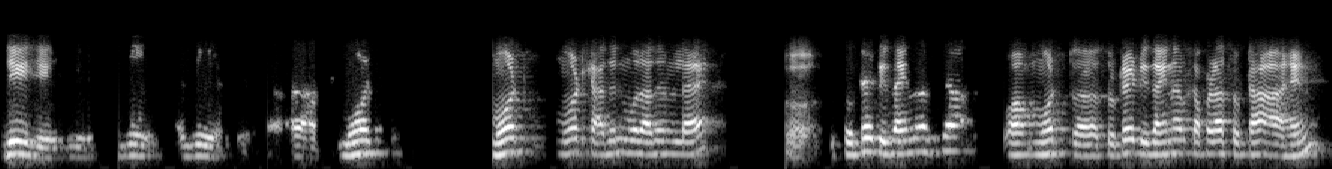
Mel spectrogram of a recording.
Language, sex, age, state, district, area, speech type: Sindhi, male, 30-45, Maharashtra, Mumbai Suburban, urban, conversation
